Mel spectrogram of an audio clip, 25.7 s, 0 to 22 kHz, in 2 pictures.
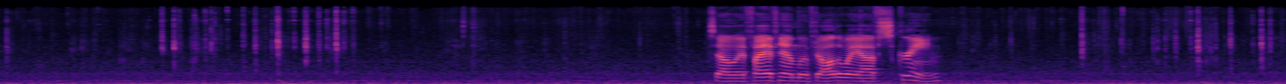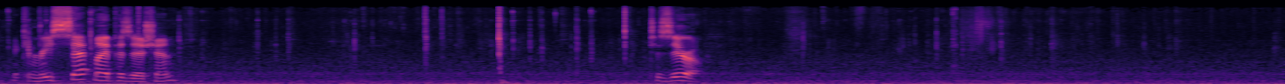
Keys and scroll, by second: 0.0-3.8 typing, 9.8-10.7 typing, 11.7-14.1 typing, 16.1-17.0 typing, 18.5 typing, 23.0-25.6 Right.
